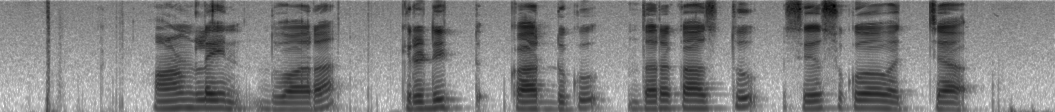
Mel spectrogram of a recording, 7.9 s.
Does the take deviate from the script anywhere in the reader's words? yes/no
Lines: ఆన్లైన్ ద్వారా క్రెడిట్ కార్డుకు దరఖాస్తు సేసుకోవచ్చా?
no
